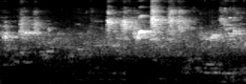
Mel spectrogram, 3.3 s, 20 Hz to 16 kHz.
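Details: Budgies give a steady babble of thin high chirps and warbles, rising to a brighter, louder cluster of squeaks from about 1.4 to 2 seconds.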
